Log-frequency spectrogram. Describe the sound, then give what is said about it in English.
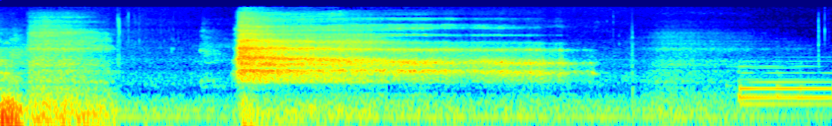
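Deep, audible breathing: a breathy intake followed by a longer, louder breath that fades gradually, and a soft steady tone enters near the end. “Let us take a deep breath.”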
